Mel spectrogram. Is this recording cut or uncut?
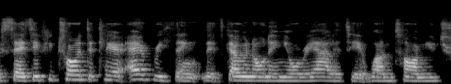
uncut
